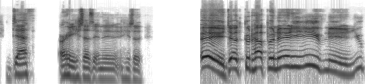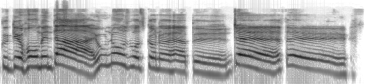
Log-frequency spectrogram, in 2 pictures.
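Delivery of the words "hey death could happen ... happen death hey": put-on Bronx accent, very high and drawn out. Quoting a character's eulogy speech from a movie: imitating a character in a bronx accent. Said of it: "that was more of a Bronx accent you were doing".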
